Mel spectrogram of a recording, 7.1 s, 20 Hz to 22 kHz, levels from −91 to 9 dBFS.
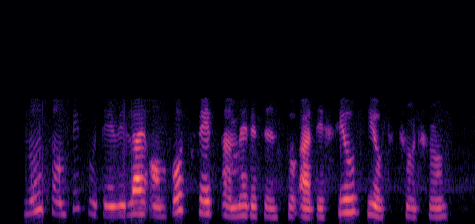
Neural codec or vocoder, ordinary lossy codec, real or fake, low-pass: none; none; real; 3.6 kHz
